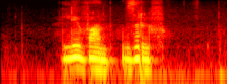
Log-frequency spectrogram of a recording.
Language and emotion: Russian, neutral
